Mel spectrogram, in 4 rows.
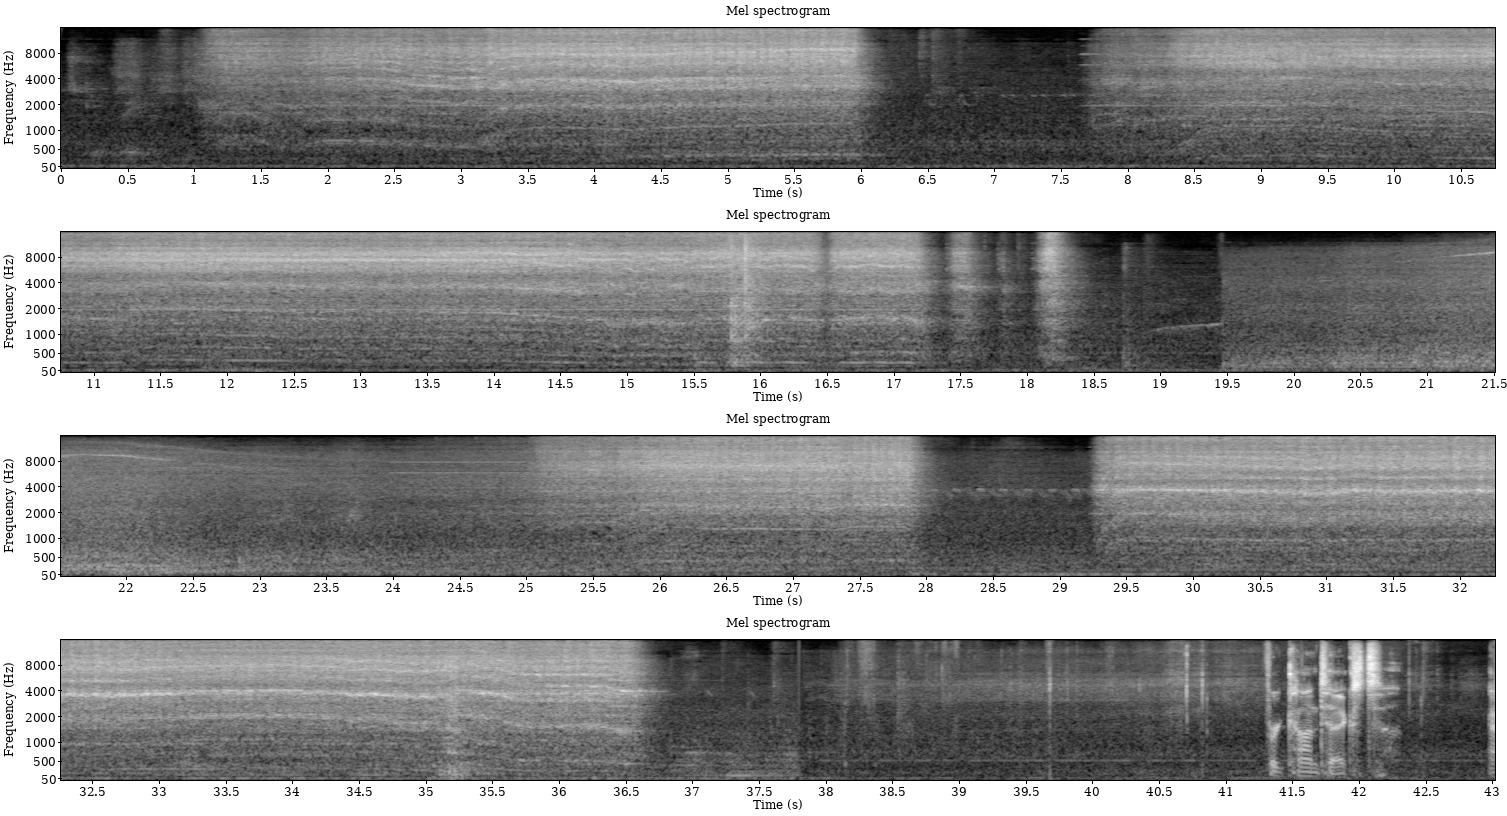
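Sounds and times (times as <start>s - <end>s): drill driving screws: 1.0s - 6.2s, 7.7s - 18.5s, 25.0s - 28.1s, 29.3s - 36.8s.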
